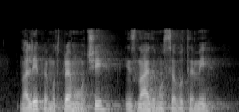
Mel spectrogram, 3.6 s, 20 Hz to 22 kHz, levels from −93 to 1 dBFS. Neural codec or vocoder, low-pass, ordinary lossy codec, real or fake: none; 7.2 kHz; none; real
